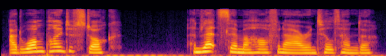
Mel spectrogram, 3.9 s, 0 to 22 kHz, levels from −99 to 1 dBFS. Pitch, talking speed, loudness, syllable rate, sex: 205 Hz, 200 wpm, -18 LUFS, 5.6 syllables/s, female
